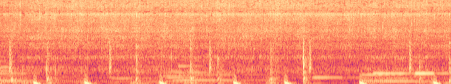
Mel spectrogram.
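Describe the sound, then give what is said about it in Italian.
Meat browning in a frying pan: a steady, bright sizzle runs throughout, broken by short scraping stirs that come at a fairly even rhythm. “dobbiamo rosolarla bene fino a quando avrà cambiato colore”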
